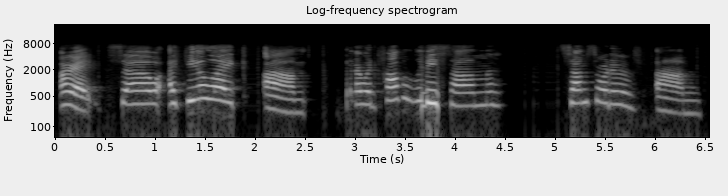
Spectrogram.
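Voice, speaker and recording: Bubbly high-voiced woman rambling on a livestream. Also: dull audio. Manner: bubbly, rambling, full of fillers. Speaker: host. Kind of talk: casual livestream chat.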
